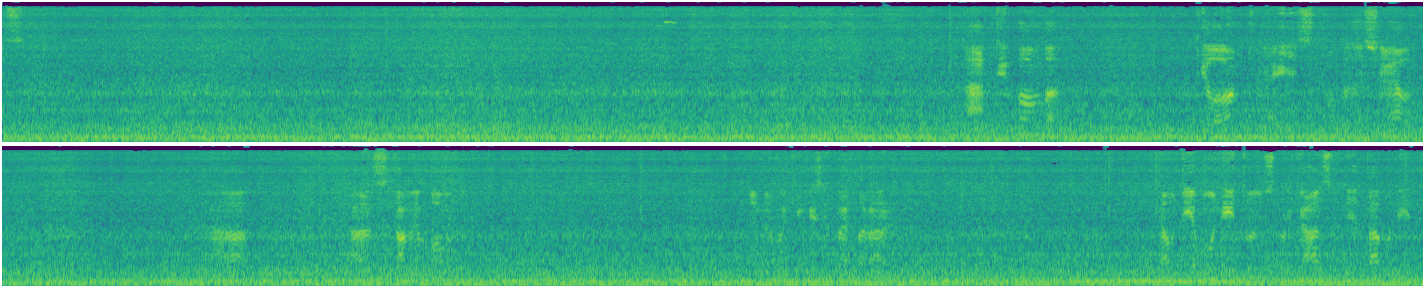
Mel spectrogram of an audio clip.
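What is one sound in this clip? Tyres roar steadily on the motorway surface.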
